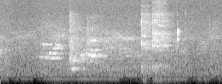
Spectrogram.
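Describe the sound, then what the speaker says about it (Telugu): Boiled drumstick pieces tipped into a pot of mutton curry, with a couple of close metallic clinks and scrapes of a spoon against the pot over a low background hum. "ఉడకపెట్టుకున్న ములక్కాయ ముక్కలు అనేది నేను వేసుకుంటున్నాను"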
